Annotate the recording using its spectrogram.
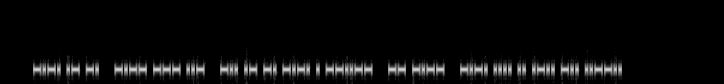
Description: Morse code, heard as a keyed tone, about 50 wpm, 700 Hz. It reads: CAN YOU DANCE, MY CHILD?
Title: Sentences from Top 1000 Words - Review Part 4 - 50wpm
